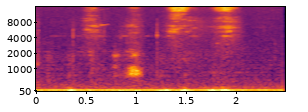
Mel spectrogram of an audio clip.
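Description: Near silence: a few faint scratches and taps of a pen writing and underlining a word, over a low steady hum.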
